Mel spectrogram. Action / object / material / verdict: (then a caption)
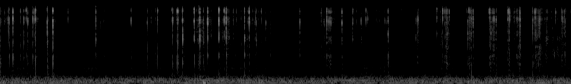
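tap / small plastic jar with screw lid / plastic / none. Long acrylic nails rapidly tap and scratch a small neon plastic paint jar with a plastic screw lid, held close. The sound is a fast, uneven run of dry, bright clicks and scratchy rasps that stop instantly, over a faint low rumble.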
